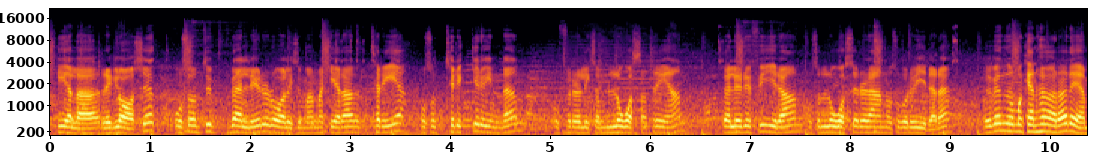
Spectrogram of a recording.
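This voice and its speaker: A young man giving an informal, explanatory product demonstration to camera, as a video presenter. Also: high-pitched. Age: young adult. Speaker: video presenter for an electronics retailer. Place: indoor trade fair booth.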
